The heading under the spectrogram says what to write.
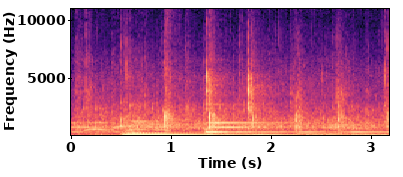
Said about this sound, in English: Can we just give a clap for Jesus? He is good.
